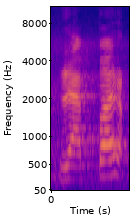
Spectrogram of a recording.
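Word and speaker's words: wrapper: इसी तरह से आई saw dash रैपर ऑन the road. अब रैपर में W तो पहली बात है कि म्यूट कॉन्सोनेंट है क्योंकि हम इसको प्रोनाउंस नहीं कर रहे, और हमारा सेकंड लेटर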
